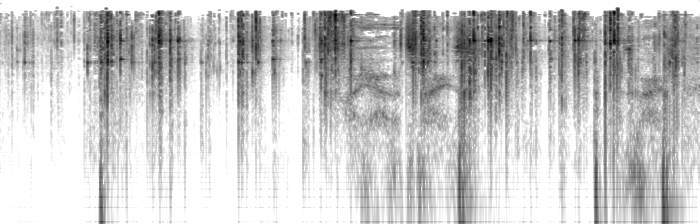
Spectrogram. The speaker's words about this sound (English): What else you got? Some keys? I got some keys.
